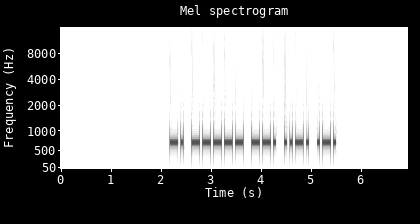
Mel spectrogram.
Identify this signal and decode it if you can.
Morse code, heard as a keyed tone, about 22 wpm, 700 Hz. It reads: N0GFR
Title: USA Call Signs - 5 Characters - 22wpm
